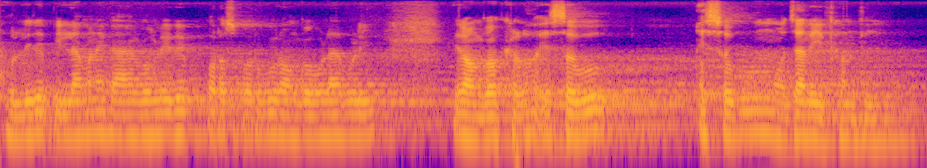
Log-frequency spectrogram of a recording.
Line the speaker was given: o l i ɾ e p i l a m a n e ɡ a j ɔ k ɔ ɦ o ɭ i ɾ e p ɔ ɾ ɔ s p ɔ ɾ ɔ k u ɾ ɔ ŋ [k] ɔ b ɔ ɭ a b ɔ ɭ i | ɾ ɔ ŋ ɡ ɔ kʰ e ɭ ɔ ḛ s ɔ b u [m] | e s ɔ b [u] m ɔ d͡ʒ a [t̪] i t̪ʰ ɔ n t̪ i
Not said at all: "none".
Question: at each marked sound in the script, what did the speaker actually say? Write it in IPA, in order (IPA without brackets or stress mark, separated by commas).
ɡ, none, u, d̪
